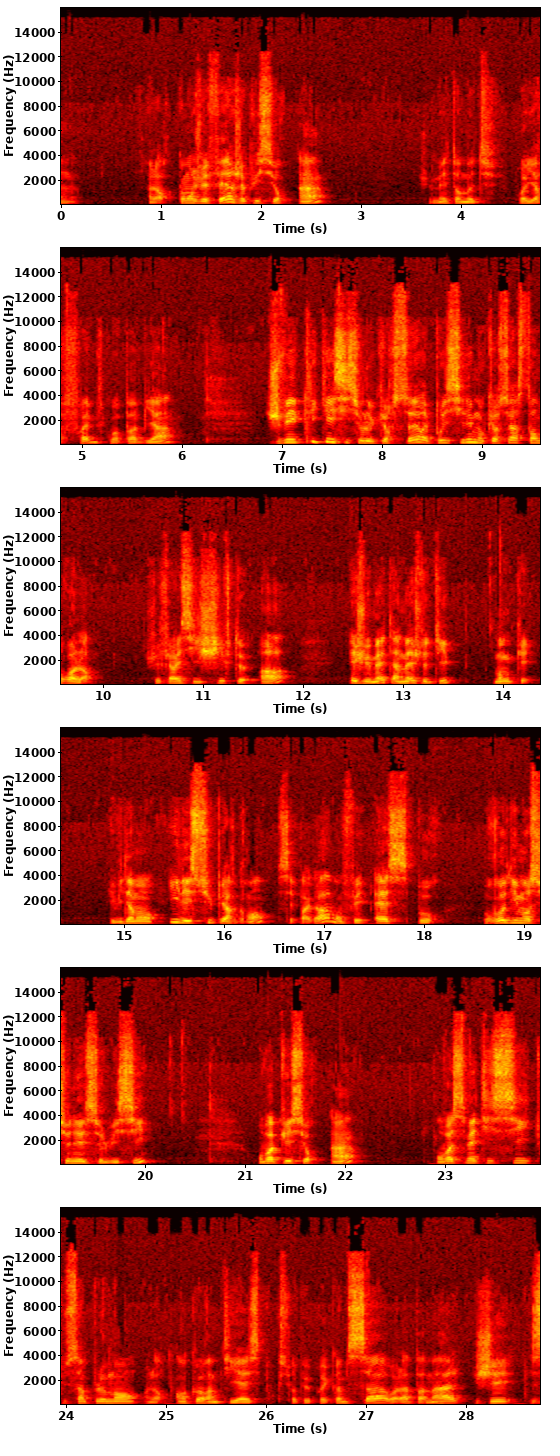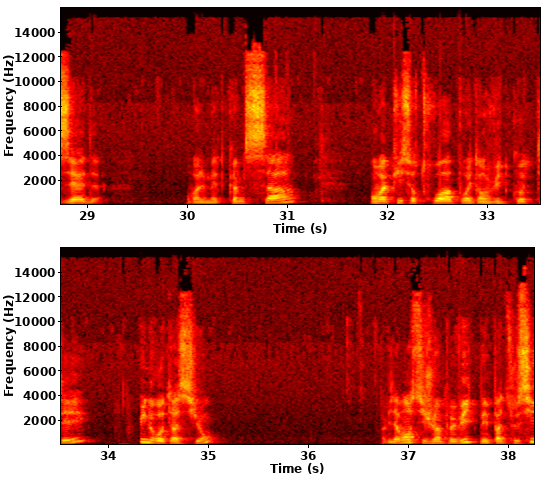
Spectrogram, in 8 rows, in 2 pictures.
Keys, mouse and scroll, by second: 1.7 KP_1, 3.7 z, 5.2-7.5 middle drag, 7.5-9.4 drag, 11.0 shift+a, 14.8-15.4 scroll down 10, 17.4 s, 21.4 KP_1, 22.1-22.9 scroll up 4, 22.9-23.6 shift+middle drag, 23.6-24.0 scroll up 3, 24.0-24.9 shift+middle drag, 24.9 s, 32.4 KP_3, 34.1 r.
